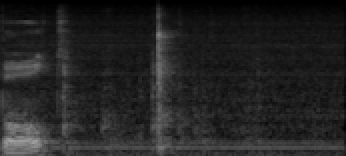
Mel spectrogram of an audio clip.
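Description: A metal part clicks sharply once.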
